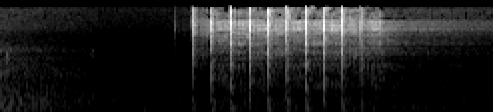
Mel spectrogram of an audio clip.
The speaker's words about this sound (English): And its feet. I know you don't think a spider would have feet, but this one did. It made a strange tapping sound as it scurried across the floor. Like it didn't keep its nails trimmed.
